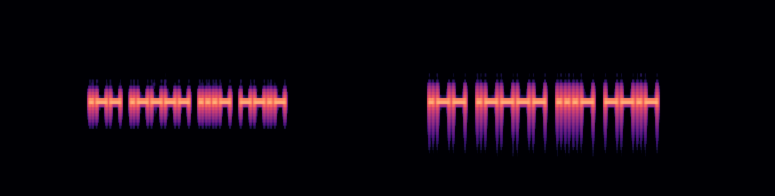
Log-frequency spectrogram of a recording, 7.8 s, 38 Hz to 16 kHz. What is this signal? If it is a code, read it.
Morse code, heard as a keyed tone, about 34 wpm, 700 Hz. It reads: W1VQ W1VQ
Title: Speed Racing - USA Call Signs 30wpm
